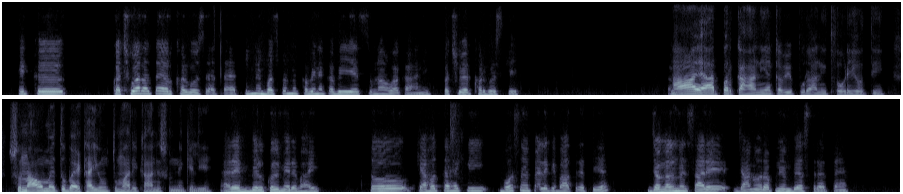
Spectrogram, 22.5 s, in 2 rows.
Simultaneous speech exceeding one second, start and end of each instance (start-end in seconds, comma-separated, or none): none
